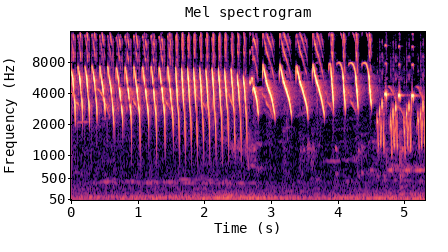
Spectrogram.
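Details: Canary song for training: a long series of fast, evenly spaced descending sweeps, slowing into broader downward slurs and ending with a short high trill.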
